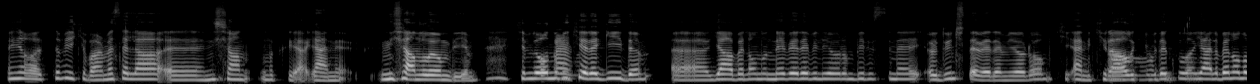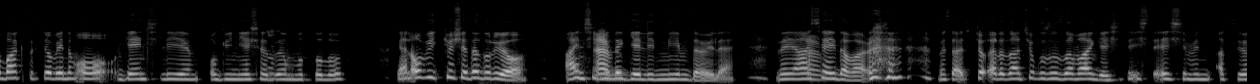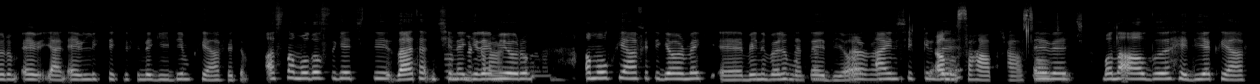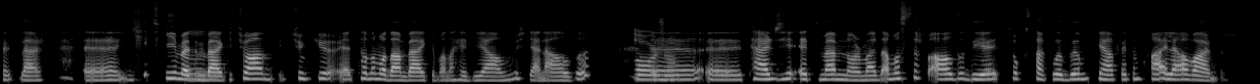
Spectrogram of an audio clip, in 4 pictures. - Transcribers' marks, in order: other background noise; chuckle
- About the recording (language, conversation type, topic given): Turkish, podcast, Günlük kıyafet seçimlerini belirleyen etkenler nelerdir?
